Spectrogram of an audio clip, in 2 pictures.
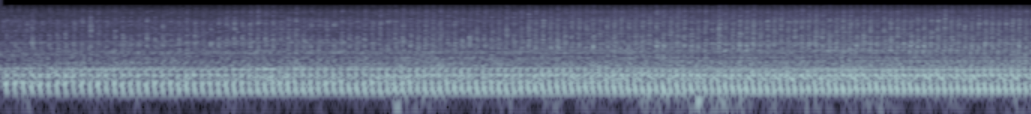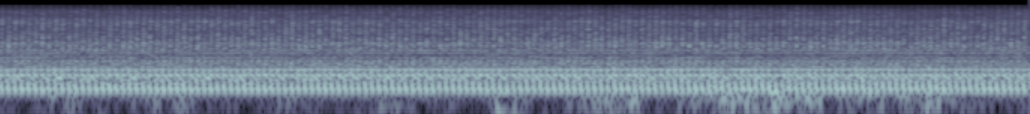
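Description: Water splashes against a moving boat's hull.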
